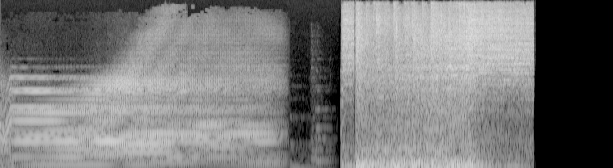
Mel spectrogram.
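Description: Television show transition sting: a sustained, heavily effected chord for about three seconds, then a noisy whoosh of about two seconds that cuts off suddenly.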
